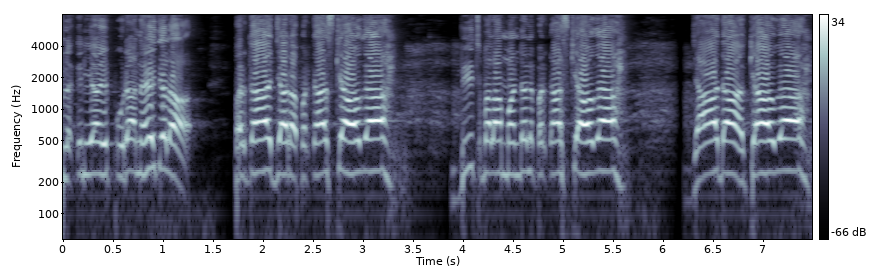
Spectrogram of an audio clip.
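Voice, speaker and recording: A man's voice: very high voice, clean tone. A man teaching a chemistry class, drilling students with repeated call-and-response questions and often raising his voice.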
